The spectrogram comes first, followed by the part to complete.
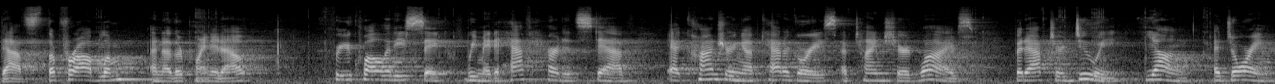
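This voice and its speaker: A woman of medium pitch speaks at a very even loudness, with audible room echo and noticeable background noise. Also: ordinary pitch variation, moderate pace. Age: 70s. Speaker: author and storyteller. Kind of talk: reading aloud of own humorous essays to a live audience. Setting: church concert with audience.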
